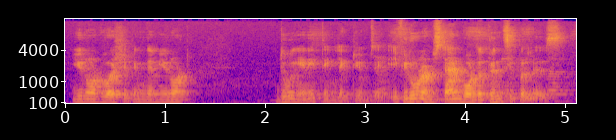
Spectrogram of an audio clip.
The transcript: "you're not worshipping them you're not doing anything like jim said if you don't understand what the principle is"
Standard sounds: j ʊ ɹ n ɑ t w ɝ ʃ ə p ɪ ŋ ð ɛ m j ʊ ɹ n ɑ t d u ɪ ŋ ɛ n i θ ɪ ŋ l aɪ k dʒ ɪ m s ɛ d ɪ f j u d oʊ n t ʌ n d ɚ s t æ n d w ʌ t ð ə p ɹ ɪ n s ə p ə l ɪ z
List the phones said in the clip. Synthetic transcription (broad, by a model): j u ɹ n ɑ t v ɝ ʃ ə p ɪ ŋ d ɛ m j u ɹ n ɑ t d u ɪ ŋ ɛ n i t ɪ ŋ l aɪ k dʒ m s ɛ ɪ f j u d oʊ n t ʌ n d ɚ s t æ n d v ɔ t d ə p ɹ ɪ n s ə p ə l ɪ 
